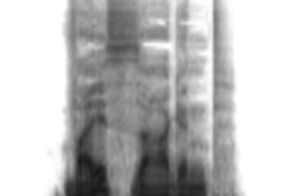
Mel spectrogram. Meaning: present participle of weissagen
- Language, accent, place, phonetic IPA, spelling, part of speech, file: German, Germany, Berlin, [ˈvaɪ̯sˌzaːɡn̩t], weissagend, verb, De-weissagend.ogg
